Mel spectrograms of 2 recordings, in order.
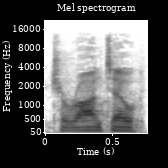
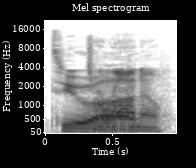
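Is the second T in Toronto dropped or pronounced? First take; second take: pronounced; dropped. First: The second T is clearly pronounced. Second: The second T is dropped. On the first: The speaker calls it wrong. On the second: The speaker calls it right.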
